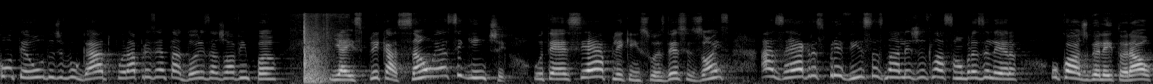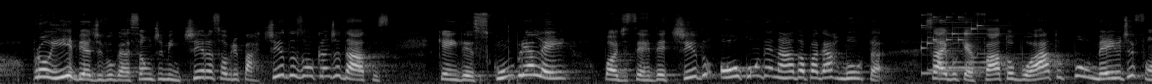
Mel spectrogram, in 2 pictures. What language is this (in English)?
Portuguese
